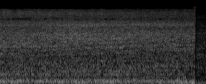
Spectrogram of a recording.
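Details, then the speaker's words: Lennox package rooftop unit after replacing noisy, partially seized blower bearings, panels back on: steady low rumble of air and fan with no knock, squeal or grind; blower running normally after repair. "okay so the unit is running fine now and everything is back on the panel and and everything"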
